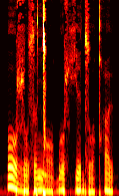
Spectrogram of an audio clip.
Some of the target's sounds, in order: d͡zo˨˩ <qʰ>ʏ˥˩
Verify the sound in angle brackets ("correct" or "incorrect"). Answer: correct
